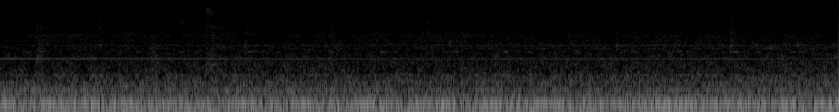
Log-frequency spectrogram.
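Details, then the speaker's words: Old Minka Aire Napoli ceiling fan, once fixed for noise issues, heard starting up and running at high speed: a very soft, steady low hum with no ticking, rubbing or wobble, quiet and smooth. "It's a soft sounding fan. I mean, very, very soft sounding."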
